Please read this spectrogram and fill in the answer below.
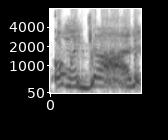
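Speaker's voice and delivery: real shocked exclamation; shocked outcry. Real, not acted. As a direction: cry out in scandalized amusement, stretching it slowly. Stunned reaction to a dark joke.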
